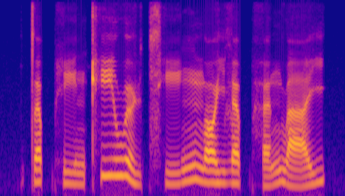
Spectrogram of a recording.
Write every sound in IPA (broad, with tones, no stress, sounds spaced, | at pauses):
t̪ ɐ˨˥ p̚ h iː˨˩ n kʰ iː˥ w ɵ˨˩ ɥ t͡sʰ iː˨˥ ŋ n̪ ɔː˧ j l ɐ˧ p̚ h ɐ˨˥ n w aː˨˥ j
